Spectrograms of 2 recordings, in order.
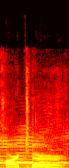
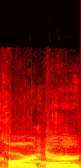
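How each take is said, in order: First: The middle consonant is a T sound. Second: The middle consonant is a D sound. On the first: The speaker calls it wrong. "not C A R T E R" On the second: The speaker calls it right. "C A R D E R"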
